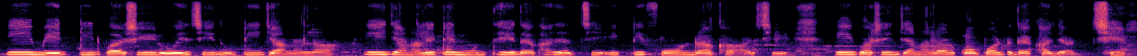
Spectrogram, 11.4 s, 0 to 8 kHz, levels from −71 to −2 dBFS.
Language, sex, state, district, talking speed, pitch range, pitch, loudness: Bengali, female, West Bengal, Paschim Medinipur, 115 wpm, 245-285 Hz, 265 Hz, -16 LUFS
